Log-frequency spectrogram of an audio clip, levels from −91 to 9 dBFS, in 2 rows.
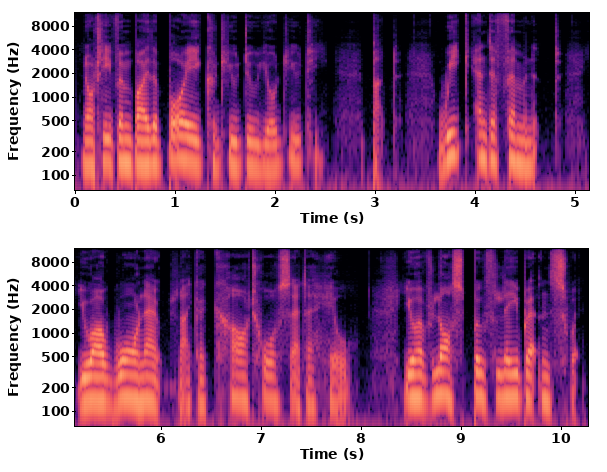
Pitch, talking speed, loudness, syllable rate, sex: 140 Hz, 185 wpm, -19 LUFS, 4.8 syllables/s, male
